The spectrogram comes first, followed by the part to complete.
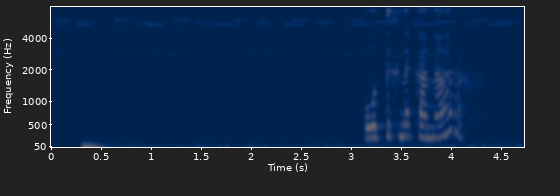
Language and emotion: Russian, positive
